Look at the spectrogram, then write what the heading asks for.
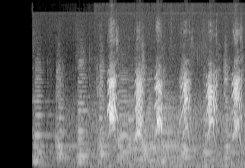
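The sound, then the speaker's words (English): A yellow puppy named Tammy barks in a quick, steady string of about ten high yips, fairly loud, with no one talking over it. “I'm Tammy, a yellow puppy in the city.”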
